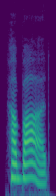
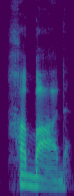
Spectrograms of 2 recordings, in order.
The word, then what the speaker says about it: Chabad: Now I'm going to figure out how to pronounce it, okay? Because I don't speak Yiddish. It is Habad. Habad. So, it's C H A B A D.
